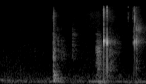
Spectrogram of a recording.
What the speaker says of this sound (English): Don't forget to snap or clap for each person.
